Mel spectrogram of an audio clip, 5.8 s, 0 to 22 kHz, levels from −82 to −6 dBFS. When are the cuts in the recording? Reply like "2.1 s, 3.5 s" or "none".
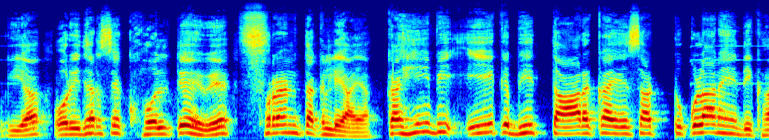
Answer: none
